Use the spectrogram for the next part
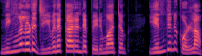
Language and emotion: Malayalam, angry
